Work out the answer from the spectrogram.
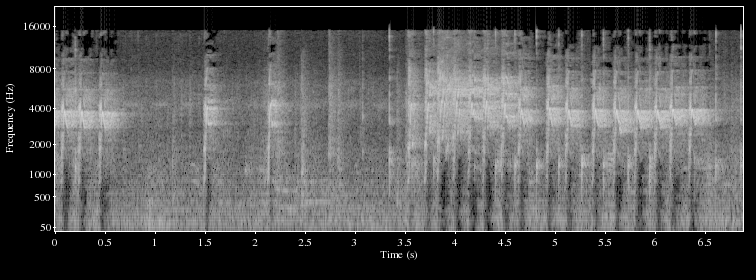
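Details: Grey-cheeked bulbul, first-place contest winner, starting with scattered short chirps and sparse notes, then breaking into a sustained bright, harsh chattering run of rapid clipped strokes.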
